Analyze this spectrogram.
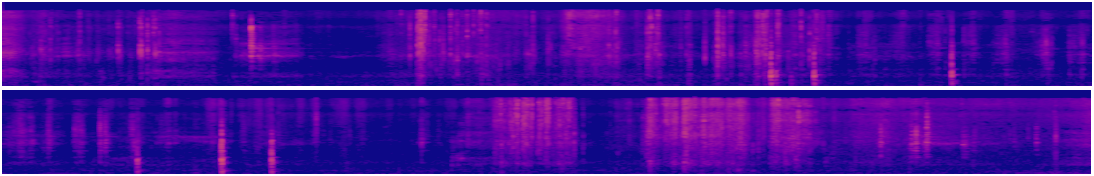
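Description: Clear plastic hardware bag crinkling as it is handled, near the start and again from about sixteen seconds in. Between about eight and fourteen seconds in come half a dozen sharp clicks and knocks, the loudest sounds, as the fittings and steel stand tubes are handled.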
